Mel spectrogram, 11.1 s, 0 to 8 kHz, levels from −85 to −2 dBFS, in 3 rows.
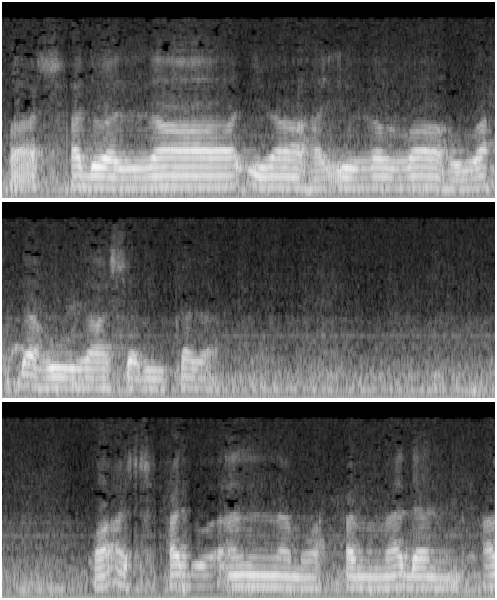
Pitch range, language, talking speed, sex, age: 95-120 Hz, Urdu, 70 wpm, male, 50-69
